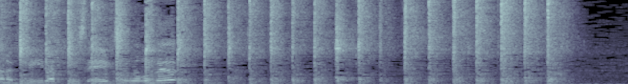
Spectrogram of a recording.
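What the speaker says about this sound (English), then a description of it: "what I'm going to do before I add the milk is I'm just going to kind of beat up these eggs a little bit" Eggs beaten in a mixing bowl at an outdoor kitchen, a fast even run of sharp clicking whisk strokes, about three per second, close and fairly loud, with a voice over the first strokes.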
